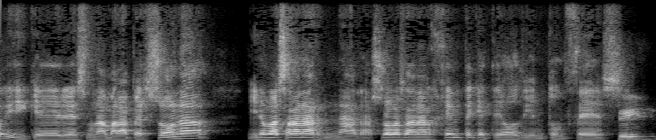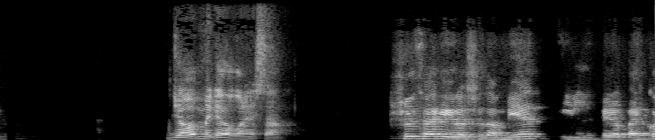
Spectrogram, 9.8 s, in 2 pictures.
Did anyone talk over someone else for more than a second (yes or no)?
no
